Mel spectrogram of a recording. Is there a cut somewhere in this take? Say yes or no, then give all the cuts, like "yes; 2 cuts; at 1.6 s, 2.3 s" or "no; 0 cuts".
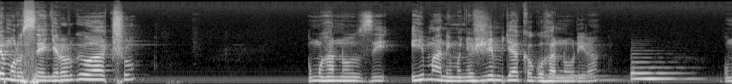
no; 0 cuts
